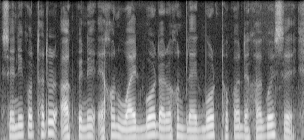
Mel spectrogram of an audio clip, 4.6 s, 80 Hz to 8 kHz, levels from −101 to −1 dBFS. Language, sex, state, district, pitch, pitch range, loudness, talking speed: Assamese, male, Assam, Kamrup Metropolitan, 135 Hz, 125-150 Hz, -16 LUFS, 160 wpm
